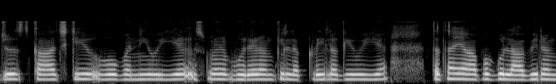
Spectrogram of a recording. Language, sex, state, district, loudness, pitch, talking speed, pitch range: Hindi, female, Chhattisgarh, Jashpur, -15 LUFS, 230 Hz, 215 wpm, 230-245 Hz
